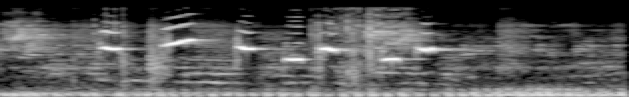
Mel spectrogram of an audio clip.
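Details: Female greater green leafbird in breeding condition calling to attract a male: a series of about seven short, clear whistled notes, some rising, spaced roughly a quarter second apart, over a steady low pulsing hum.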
